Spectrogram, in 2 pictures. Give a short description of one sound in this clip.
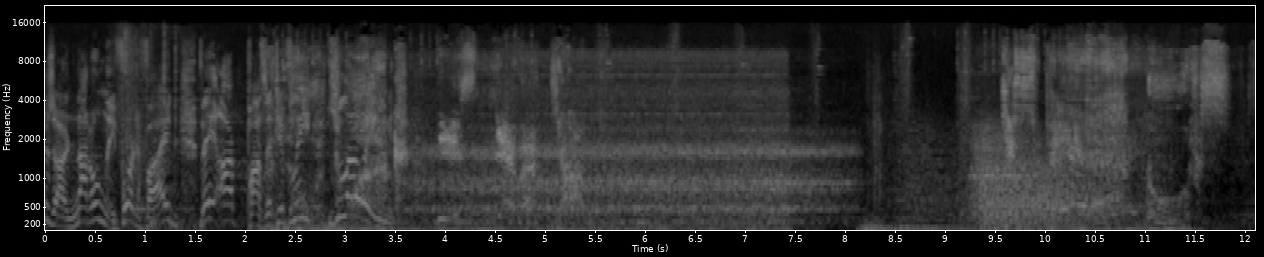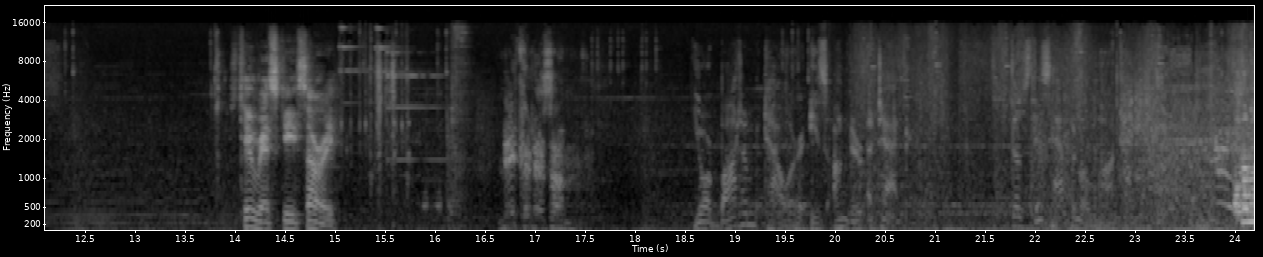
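Game sound effects clash and whoosh.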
